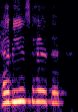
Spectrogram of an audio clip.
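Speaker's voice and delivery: very high-pitched pixie voice.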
